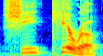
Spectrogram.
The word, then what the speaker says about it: She'kierrah: And he shot and killed this young woman right there by the name of Shekira Adams. And I'm going to spell that for you.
